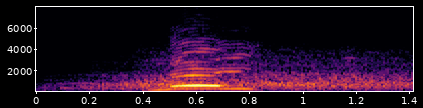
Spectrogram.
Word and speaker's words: Ney: Cela s'écrit comme notre maréchal, Ney, mais ça se prononce Ney, Ney, que voici sur votre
